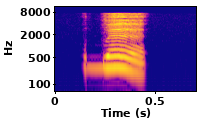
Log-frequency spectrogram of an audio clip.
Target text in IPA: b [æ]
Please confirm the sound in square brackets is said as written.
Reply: yes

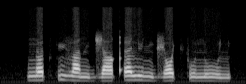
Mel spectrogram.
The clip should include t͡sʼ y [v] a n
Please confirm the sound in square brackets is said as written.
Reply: yes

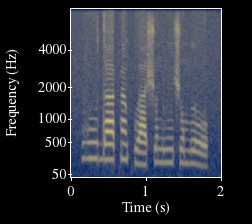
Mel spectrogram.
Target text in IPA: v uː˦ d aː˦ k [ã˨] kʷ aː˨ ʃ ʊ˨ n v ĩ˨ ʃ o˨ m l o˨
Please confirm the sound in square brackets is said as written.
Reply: no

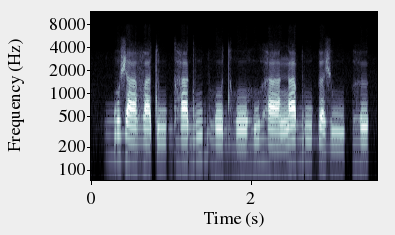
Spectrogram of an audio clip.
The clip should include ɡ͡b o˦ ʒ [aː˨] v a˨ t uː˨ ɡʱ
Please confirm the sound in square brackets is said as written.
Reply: yes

